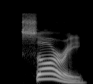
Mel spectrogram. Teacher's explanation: Sorry has a gentle falling tone.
